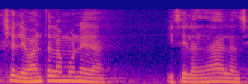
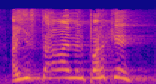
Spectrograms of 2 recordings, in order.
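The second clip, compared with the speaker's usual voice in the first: put-on high, loud, breathless little boy's wonder; excited child; 11 semitones higher, 5 dB louder than usual. Boy tells his mother about the smile he saw, high excited child voice. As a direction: gush like a thrilled seven-year-old.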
